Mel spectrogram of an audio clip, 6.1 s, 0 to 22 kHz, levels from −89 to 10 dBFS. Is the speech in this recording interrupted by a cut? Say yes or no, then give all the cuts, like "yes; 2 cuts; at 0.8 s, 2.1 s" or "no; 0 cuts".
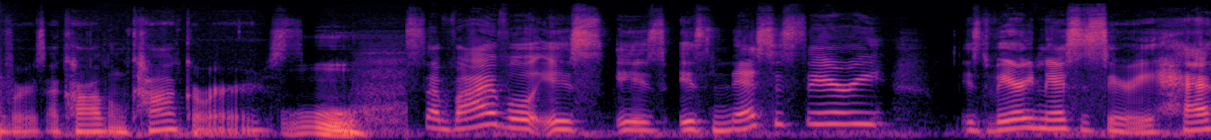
yes; 1 cut; at 2.0 s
